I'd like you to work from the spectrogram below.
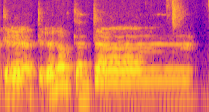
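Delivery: ordinary talk, nothing marked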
